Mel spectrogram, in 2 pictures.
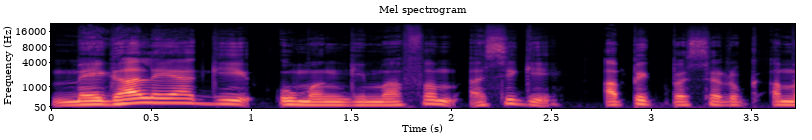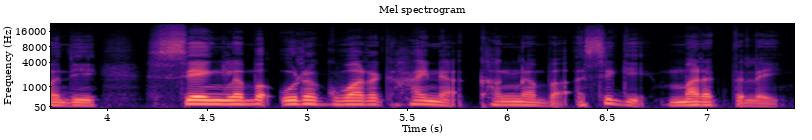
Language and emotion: Manipuri, neutral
